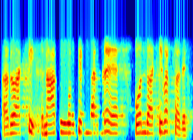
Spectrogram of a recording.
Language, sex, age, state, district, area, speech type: Kannada, female, 60+, Karnataka, Udupi, rural, conversation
